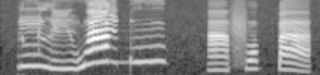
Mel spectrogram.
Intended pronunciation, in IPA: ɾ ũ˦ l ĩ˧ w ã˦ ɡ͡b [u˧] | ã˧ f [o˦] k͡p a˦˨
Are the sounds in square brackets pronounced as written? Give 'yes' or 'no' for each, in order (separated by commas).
no, no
